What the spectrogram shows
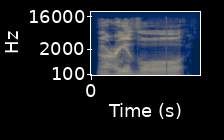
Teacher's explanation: So dha is a heavy letter with an alif.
